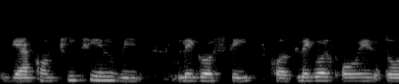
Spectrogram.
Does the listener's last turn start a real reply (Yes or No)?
No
